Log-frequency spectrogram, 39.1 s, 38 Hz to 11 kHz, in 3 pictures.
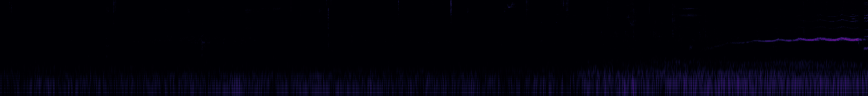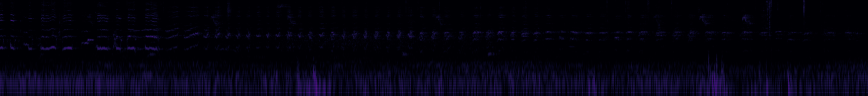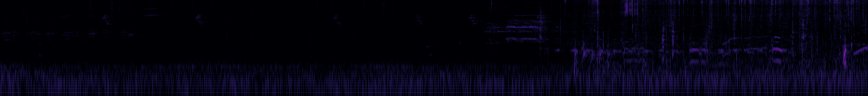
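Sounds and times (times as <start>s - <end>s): chickens calling: 10.4s - 28.2s, 32.3s - 39.0s.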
